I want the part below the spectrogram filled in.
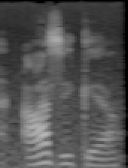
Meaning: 1. comparative degree of aasig 2. inflection of aasig: strong/mixed nominative masculine singular 3. inflection of aasig: strong genitive/dative feminine singular
- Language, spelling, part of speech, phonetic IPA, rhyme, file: German, aasiger, adjective, [ˈaːzɪɡɐ], -aːzɪɡɐ, De-aasiger.ogg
